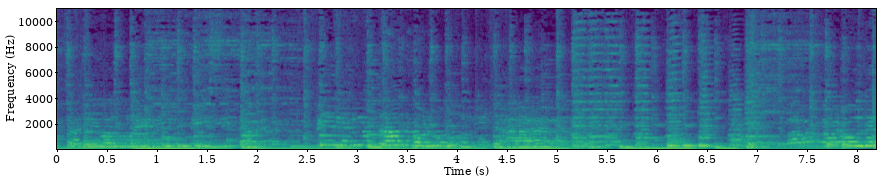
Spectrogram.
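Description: Salsa music playing loudly as a karaoke track, with a man singing along into a microphone.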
